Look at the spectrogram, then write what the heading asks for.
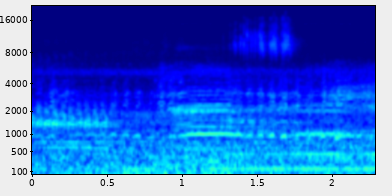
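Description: Sheep and goats of a flock grazing in wilderness near Mount Horeb bleat softly, a wavering drawn-out cry rising over a low ambient bed, fairly distant and without talking.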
